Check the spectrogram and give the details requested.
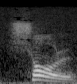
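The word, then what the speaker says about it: Sheol: 쇼올 그래요. SHOEL. 쇼올 그러는데요. 한번 발음해 보세요.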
